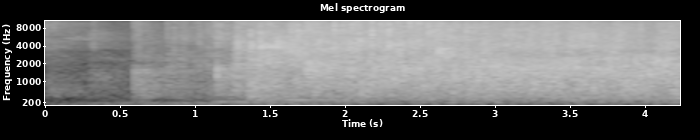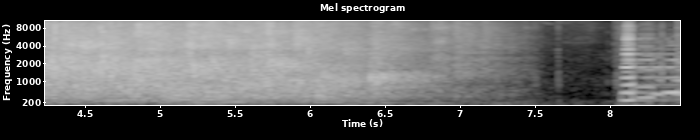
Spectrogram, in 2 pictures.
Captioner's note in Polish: Aplauz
